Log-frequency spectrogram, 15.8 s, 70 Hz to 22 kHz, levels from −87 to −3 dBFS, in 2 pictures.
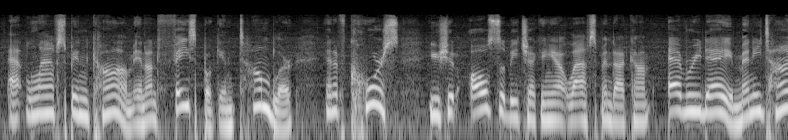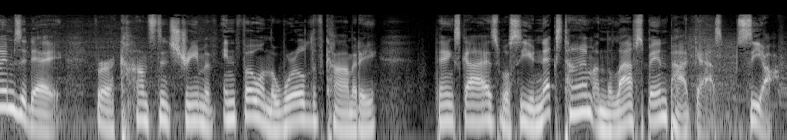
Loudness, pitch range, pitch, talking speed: -20 LUFS, 135-210 Hz, 160 Hz, 180 wpm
